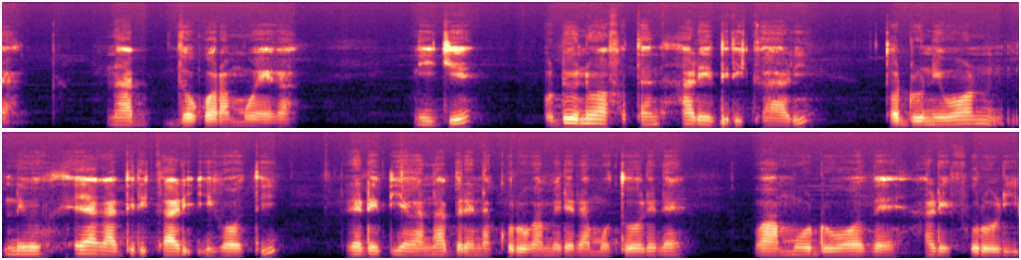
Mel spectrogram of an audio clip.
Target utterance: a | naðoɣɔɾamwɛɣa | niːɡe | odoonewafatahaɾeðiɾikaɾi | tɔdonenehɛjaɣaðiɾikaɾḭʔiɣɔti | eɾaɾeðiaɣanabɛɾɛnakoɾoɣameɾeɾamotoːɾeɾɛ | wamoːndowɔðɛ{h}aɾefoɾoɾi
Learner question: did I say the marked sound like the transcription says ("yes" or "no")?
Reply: yes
